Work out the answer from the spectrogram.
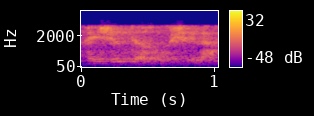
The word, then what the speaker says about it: Pejuta Hoshila: My Indian name in the Sioux language is Medicine Boy, and that's pronounced Pejuta Hoshila in my language.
